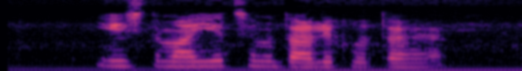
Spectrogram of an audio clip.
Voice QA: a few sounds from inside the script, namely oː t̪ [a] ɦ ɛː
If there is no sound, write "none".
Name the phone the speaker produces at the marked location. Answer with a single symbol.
a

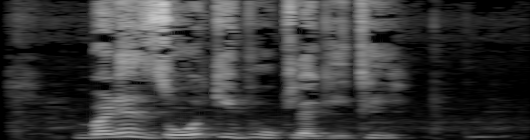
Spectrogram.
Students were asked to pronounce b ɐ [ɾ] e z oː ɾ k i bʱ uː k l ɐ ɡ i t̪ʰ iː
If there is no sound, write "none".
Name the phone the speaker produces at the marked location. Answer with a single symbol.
ɽ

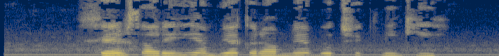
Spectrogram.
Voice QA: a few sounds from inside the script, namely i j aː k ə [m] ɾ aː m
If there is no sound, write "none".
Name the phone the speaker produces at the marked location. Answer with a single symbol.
none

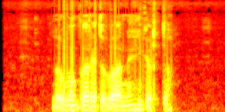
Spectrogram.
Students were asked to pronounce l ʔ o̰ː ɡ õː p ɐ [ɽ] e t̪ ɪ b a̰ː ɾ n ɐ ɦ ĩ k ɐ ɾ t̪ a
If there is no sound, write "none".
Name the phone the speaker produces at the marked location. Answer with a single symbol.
ɾ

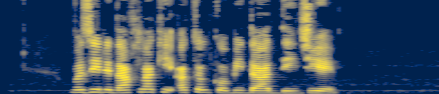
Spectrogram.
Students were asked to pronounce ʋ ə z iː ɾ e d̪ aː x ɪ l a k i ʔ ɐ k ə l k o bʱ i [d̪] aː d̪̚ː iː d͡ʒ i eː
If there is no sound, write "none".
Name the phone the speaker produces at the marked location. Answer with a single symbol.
d̪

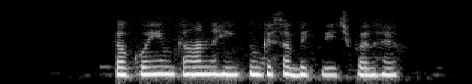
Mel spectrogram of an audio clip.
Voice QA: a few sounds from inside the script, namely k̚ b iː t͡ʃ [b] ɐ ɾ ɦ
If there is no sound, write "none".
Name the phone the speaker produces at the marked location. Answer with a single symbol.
p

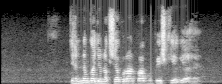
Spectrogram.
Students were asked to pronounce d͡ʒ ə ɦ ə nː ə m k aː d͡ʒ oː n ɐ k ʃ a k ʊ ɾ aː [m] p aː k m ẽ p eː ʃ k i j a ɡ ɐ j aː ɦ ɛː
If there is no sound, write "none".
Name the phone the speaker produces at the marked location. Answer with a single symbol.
n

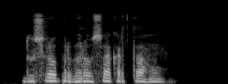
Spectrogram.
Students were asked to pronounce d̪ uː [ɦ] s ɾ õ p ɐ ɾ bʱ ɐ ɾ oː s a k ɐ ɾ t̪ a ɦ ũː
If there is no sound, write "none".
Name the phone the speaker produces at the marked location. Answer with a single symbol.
none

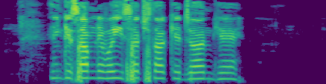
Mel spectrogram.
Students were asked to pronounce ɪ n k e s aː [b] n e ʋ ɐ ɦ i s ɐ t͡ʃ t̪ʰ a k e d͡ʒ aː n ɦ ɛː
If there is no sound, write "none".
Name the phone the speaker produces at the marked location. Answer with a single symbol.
m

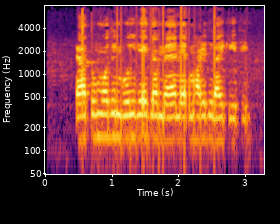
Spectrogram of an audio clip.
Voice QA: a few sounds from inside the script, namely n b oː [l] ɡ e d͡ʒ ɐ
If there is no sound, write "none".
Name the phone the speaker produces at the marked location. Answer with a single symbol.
l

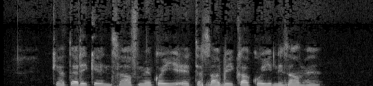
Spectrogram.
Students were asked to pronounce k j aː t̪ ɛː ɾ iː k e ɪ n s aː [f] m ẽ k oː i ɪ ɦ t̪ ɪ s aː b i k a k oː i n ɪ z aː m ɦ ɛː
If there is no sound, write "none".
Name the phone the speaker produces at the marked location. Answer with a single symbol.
f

